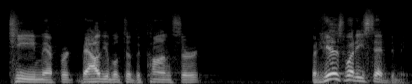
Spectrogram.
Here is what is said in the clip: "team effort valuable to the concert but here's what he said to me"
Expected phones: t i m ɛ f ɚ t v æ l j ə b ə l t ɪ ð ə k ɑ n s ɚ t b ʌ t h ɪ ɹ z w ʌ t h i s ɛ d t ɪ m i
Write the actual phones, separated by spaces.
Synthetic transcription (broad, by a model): t i m ɛ f ɚ t v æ l j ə b l t ɪ ð ə k ɑ n s ɚ t b ʌ t h ɪ ɹ z w ʌ t h i s ɛ d t ɪ m i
